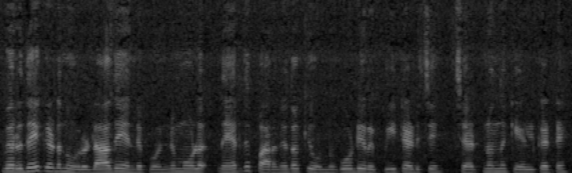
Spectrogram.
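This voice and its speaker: A woman's voice: mid-range voice, fairly even intonation, fast talker, darkish tone, slight background noise, natural voice. A woman voicing a playful, sulky young man in a storybook romance, teasing and coaxing his beloved.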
